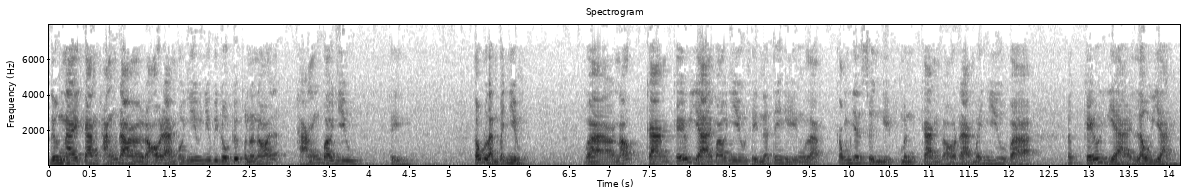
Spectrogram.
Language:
Vietnamese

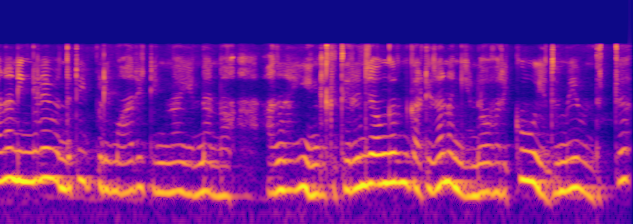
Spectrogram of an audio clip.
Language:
Tamil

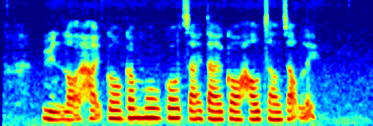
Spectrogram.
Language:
Cantonese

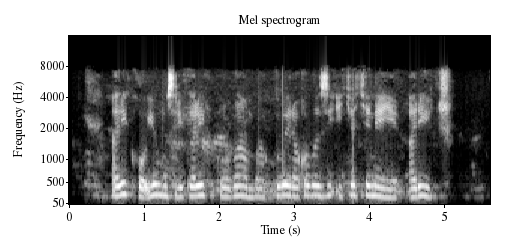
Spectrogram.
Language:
Kinyarwanda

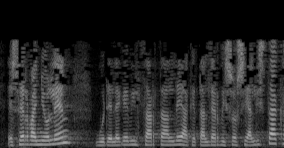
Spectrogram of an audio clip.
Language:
Basque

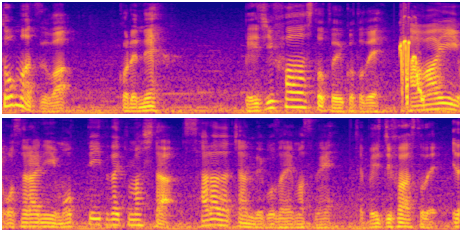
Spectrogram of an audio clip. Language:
Japanese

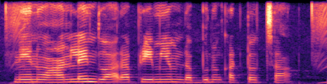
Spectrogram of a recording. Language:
Telugu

